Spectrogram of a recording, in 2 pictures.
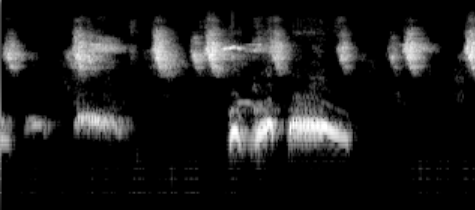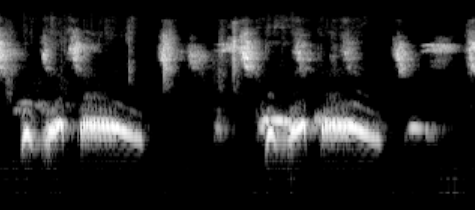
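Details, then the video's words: Thai zebra dove delivering liu tan style song: three clustered coo phrases, each a pair of bouncing notes sliding into a longer falling coo, with scattered high bird chirps between. "หลิ่วตันตลอด Thai dove"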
